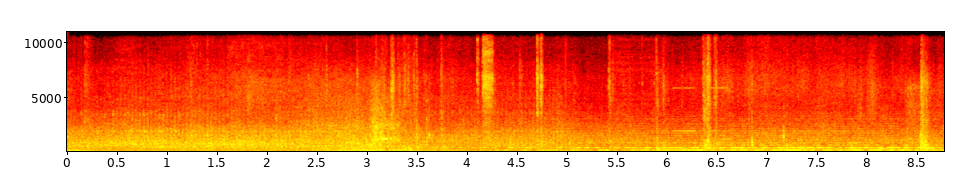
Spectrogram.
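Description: Ford Ranger pickup truck driving up and coming to a stop, with engine and tyre noise that swells about three seconds in and then settles. A few sharp clicks follow in the second half as the truck's door is opened.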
